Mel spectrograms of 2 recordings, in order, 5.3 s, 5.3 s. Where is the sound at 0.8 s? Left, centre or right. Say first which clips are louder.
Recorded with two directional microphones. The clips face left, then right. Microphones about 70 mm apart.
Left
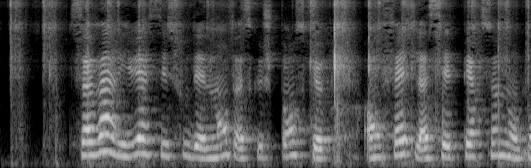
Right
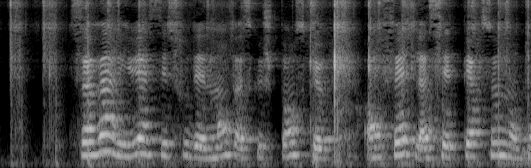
Left 5 dB; left.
